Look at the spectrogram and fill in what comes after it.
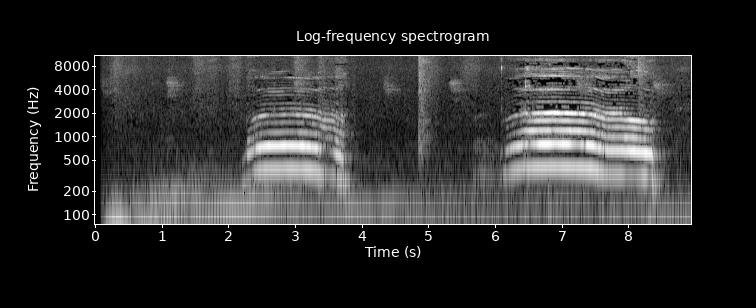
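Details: Angry domestic cat that keeps wanting to fight, giving strange yowls: two long drawn-out wailing howls, each rising then falling, separated by a quiet gap with low background rumble indoors.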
